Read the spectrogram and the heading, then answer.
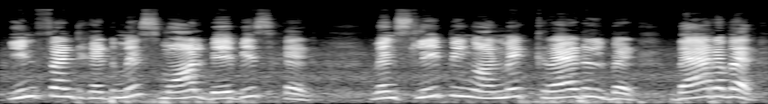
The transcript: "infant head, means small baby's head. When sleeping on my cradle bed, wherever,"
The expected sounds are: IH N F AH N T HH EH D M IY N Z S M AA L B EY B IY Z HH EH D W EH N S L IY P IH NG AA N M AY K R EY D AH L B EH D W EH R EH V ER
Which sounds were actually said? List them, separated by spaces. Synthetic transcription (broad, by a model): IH N F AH N T HH EH D M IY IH S M AA L B EY B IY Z HH EH D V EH N S L IY P IH NG AA N M AY K R EY D AH L B EH D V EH R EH V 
